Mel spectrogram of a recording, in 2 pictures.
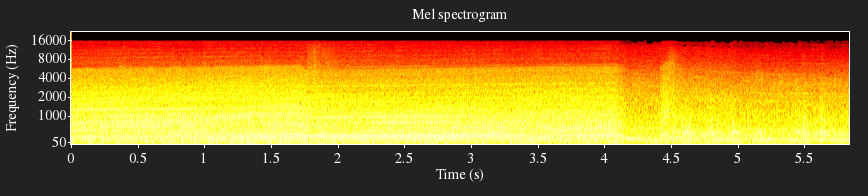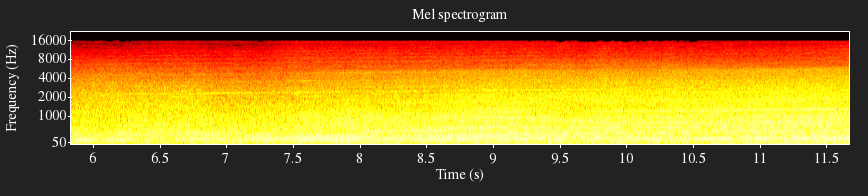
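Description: A racing car engine roars at high revs, dropping in pitch at each gear change.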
